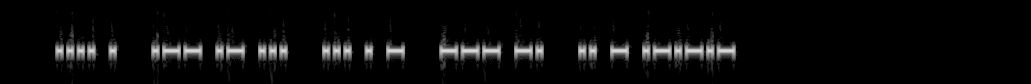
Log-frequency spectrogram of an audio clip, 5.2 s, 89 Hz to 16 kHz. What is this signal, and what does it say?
Morse code, heard as a keyed tone, about 42 wpm, 700 Hz. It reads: HE WAS SET ON IT.
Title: Sentences from Top 1000 Words - Review Part 1 - 45wpm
